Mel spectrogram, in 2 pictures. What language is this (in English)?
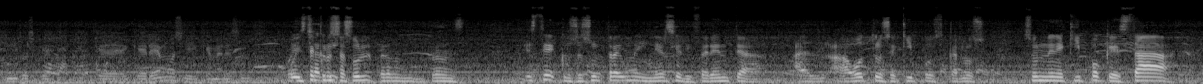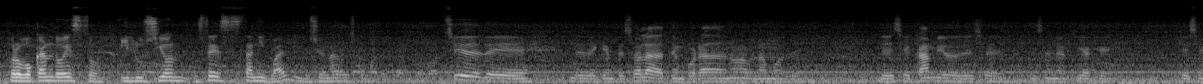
Spanish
